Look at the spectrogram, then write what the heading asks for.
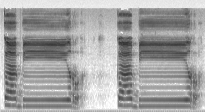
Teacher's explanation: وقف کی حالت میں را کے 2 زیر ختم ہو جائیں گے، را ساکن ہو جائے گی، وقف ہوگا وقف الاسکان۔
